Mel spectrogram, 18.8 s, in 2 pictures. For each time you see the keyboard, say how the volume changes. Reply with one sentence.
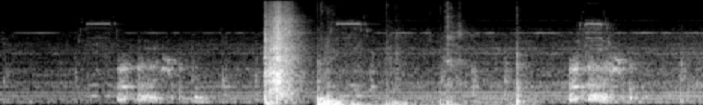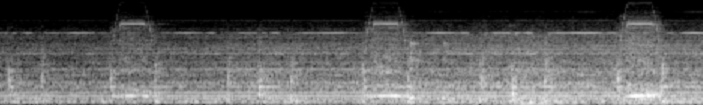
The keyboard can't be heard in this clip.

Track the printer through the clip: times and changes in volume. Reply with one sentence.
The printer can be heard from 0.0 to 18.7 s, getting louder.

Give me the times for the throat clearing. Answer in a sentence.
The throat clearing can be heard from 1.6 to 2.9 s, from 7.5 to 8.7 s and from 14.8 to 15.5 s.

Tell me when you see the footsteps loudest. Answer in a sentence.
The loudest moment of the footsteps is at 4 seconds.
